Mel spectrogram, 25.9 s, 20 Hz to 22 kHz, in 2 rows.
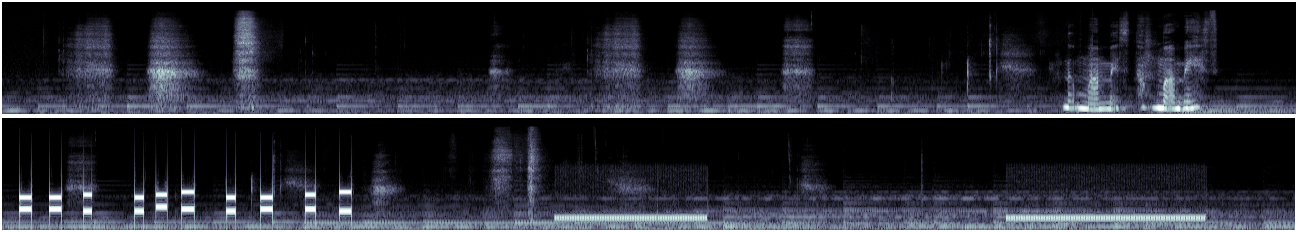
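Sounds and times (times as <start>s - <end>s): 
speech: 10.6s - 12.2s
long steady ringing tones of an outgoing phone call: 13.1s - 16.5s, 18.5s - 20.0s, 23.0s - 25.0s
touch-tone beeps of a phone number being dialed to call a cell phone: 13.1s - 16.5s, 18.5s - 20.0s.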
